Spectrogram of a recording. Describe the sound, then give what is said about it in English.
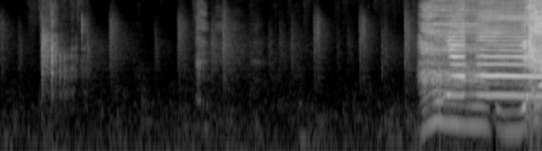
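A die rolled for a wisdom saving throw in a tabletop role-playing game gives a couple of brief, soft clattering knocks over near silence, and then a voice starts talking. “So roll me a wisdom saving throw,”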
